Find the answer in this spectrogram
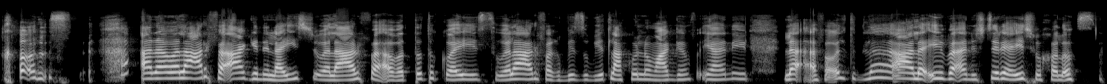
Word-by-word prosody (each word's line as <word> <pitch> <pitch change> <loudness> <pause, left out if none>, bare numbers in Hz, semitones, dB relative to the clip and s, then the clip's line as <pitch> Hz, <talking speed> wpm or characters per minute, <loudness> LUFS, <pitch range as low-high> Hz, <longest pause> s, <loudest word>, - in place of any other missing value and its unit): خالص 315 -2 -1 0.7
أنا 275 +1 +4
ولا 285 0 +5
عارفة 280 +1 +3
أعجِن 260 -3 +3
العيش 225 +5 +1
ولا 205 -3 +1
عارفة 210 0 +2
أبَطَّطه 200 +8 -5
كويس 225 -2 -2
ولا 215 +4 +1
عارفة 240 -1 +1
أخبِزه 215 +2 -8
بيطلع 225 +3 -1
كُلّه 235 +1 -6
معَجِّن 215 +2 -1
ف - - -22
يعني 235 +3 -3 0.4
لأ، 235 -3 +2
فقُلت 270 +5 -5
لا 295 +3 -3
على 265 -2 +4
إيه 275 - +1
بقى 250 -2 +2
نشتري 265 +5 0
عيش 235 +2 +1
وخلاص. 215 0 -3
235 Hz, 145 wpm, -17 LUFS, 215-270 Hz, 0.7 s, ولا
